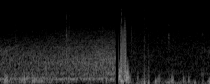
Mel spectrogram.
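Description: Wind blowing on the microphone as a steady rush. A little over a second in, it is broken by a sharp click, and a quieter, uneven rustle follows.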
